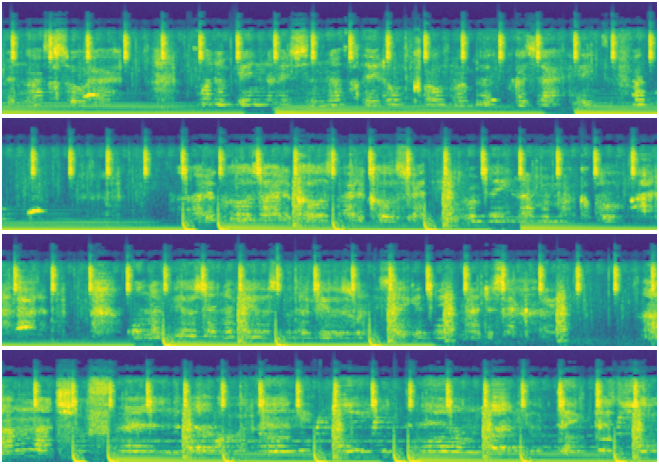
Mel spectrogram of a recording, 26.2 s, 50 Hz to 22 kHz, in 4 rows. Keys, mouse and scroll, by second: 20.1 ctrl+shift+d, 22.8-24.0 typing, 25.2 typing.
